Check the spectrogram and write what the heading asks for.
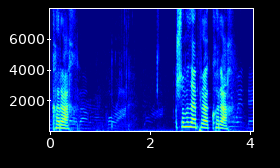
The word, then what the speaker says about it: Корах: Мы думаем корей, но вообще-то она произносится как карах.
